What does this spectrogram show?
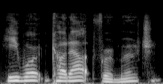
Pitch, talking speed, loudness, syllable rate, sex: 155 Hz, 255 wpm, -15 LUFS, 5.7 syllables/s, male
